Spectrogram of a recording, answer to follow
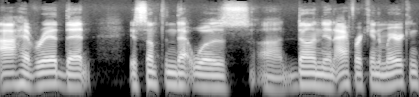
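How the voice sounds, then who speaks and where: Very clean and set against a silent background, this recording has a man with an Appalachian accent speaking at a fairly quick pace. His fairly low voice keeps a fairly even intonation. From Southwest Virginia, Wise County (Appalachia). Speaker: pastor and education professor. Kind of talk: interview.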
